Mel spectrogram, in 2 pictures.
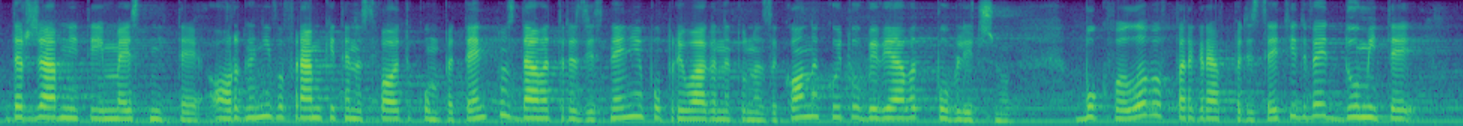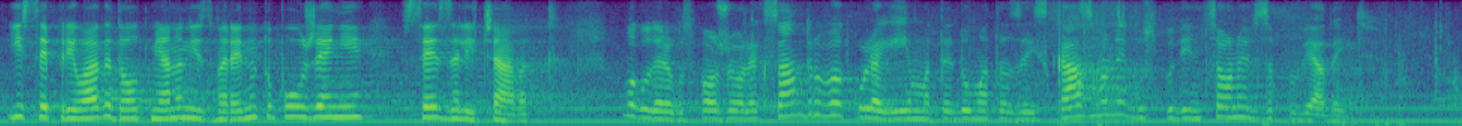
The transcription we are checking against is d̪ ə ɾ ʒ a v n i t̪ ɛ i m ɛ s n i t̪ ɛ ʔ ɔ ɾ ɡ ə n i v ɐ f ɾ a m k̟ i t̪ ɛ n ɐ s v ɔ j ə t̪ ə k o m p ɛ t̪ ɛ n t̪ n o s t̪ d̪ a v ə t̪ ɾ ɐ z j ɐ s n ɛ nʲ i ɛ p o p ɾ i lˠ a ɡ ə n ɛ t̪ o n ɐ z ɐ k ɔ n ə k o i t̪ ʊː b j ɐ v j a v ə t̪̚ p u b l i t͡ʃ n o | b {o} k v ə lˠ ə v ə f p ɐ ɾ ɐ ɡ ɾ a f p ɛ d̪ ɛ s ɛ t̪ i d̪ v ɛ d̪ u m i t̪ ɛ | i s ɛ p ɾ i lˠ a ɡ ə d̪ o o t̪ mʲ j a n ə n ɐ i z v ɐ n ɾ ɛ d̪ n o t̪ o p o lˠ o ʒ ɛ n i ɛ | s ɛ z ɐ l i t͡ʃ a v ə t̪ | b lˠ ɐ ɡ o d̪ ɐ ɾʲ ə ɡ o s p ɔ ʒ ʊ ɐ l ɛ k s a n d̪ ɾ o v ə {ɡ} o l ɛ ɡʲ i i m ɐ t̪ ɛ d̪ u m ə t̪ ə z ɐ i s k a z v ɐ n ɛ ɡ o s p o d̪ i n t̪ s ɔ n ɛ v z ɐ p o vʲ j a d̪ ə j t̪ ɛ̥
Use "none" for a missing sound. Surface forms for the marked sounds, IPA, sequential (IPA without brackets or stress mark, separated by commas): u, k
